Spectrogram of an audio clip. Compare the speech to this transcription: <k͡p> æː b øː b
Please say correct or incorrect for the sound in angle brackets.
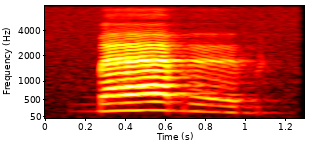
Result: incorrect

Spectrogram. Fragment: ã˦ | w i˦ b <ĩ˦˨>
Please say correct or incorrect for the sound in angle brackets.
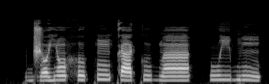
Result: correct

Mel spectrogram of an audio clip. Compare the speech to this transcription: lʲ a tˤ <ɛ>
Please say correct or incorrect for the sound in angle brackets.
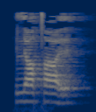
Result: correct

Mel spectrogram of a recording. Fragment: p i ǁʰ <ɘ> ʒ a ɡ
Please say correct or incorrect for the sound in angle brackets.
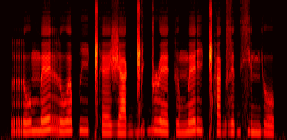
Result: incorrect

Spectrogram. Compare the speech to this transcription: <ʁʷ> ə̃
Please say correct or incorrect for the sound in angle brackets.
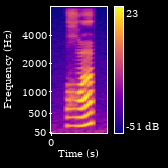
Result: correct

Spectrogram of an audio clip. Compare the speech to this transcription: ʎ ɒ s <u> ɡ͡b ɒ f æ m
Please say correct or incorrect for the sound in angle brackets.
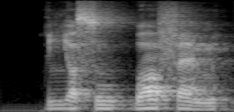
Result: correct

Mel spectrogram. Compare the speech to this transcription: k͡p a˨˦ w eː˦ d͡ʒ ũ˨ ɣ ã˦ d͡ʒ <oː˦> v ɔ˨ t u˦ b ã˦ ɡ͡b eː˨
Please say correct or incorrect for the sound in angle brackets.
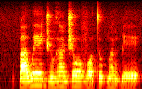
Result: correct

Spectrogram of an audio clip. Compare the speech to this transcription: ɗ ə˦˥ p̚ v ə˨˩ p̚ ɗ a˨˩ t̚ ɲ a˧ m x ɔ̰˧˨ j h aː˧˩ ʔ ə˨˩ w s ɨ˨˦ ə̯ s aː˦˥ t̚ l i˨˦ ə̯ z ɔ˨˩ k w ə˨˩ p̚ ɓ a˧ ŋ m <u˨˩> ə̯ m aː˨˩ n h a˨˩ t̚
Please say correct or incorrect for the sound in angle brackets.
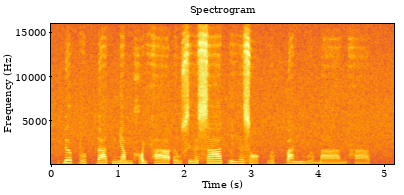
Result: correct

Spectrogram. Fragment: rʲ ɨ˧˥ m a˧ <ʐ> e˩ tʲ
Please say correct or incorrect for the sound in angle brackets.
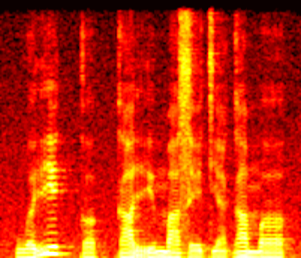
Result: incorrect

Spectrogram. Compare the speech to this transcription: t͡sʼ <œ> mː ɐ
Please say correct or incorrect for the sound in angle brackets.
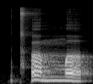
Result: correct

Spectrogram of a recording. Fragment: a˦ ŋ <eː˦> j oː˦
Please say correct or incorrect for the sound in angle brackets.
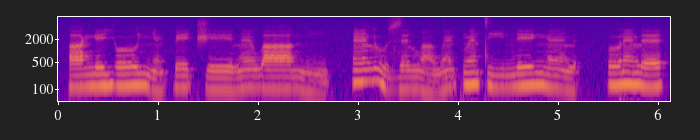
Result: incorrect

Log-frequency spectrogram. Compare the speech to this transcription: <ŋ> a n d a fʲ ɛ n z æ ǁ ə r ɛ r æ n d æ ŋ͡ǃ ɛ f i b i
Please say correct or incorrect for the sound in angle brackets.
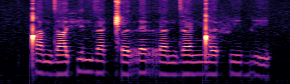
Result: incorrect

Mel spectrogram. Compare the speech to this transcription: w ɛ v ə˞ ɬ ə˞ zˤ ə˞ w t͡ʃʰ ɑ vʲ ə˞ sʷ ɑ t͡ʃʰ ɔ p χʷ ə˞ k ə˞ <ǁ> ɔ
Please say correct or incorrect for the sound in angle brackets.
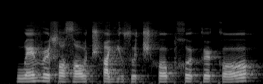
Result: incorrect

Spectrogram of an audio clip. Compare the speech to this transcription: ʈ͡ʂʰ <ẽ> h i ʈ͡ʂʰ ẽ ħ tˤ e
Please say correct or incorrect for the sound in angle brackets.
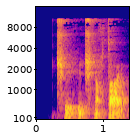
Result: incorrect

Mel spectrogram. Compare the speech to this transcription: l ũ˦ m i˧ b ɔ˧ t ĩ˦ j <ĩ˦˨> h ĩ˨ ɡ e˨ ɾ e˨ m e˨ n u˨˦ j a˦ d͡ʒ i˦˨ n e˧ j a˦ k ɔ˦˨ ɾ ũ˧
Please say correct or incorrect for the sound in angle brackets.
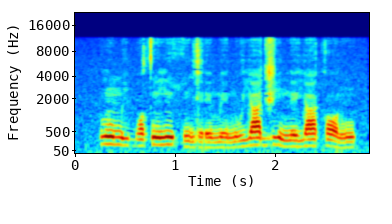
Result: correct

